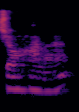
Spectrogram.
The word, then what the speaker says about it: Johanna: to as Jay and my name is pronounced Johanna by Johannesburg South Africa thanks and I'm Q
